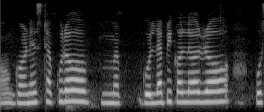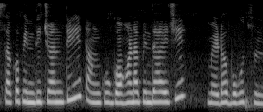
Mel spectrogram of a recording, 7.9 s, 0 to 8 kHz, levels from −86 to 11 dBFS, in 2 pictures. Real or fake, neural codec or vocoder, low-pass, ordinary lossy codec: real; none; 7.2 kHz; MP3, 64 kbps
